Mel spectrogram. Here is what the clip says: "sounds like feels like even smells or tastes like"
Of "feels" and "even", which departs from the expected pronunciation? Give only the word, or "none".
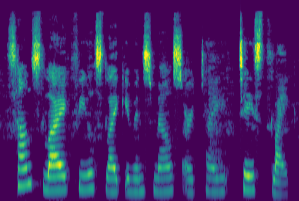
feels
